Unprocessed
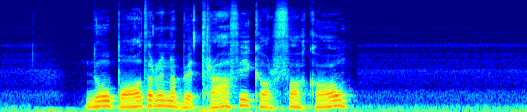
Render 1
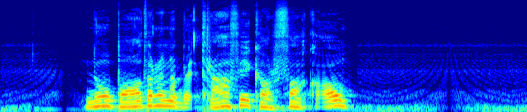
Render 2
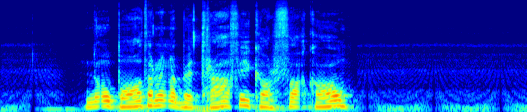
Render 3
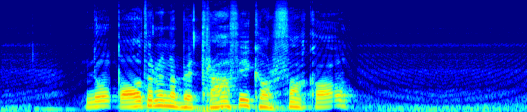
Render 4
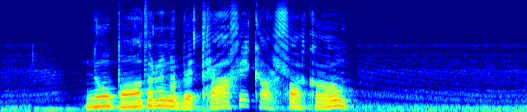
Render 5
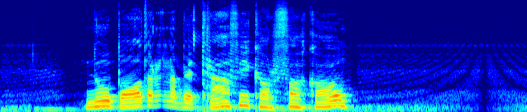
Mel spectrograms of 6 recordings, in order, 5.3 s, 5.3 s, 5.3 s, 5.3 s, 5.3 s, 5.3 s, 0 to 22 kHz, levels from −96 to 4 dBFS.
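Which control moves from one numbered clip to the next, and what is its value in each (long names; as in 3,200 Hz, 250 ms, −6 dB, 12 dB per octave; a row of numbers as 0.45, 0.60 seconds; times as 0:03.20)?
through-zero flanger with one copy inverted, nulls at: 0.78, 1.5, 0.45, 0.2, 0.31 Hertz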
